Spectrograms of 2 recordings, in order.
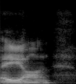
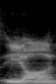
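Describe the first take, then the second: First: The word begins with an 'ay' sound. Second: The word begins with an 'ee' sound. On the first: The speaker calls it wrong. "with that A uh, in the front of it, there we all have a tendency to go Aeon" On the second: The speaker calls it right. "but it's Eon"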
